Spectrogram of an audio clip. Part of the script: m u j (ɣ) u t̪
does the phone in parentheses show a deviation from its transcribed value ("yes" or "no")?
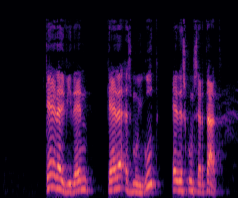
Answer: no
